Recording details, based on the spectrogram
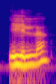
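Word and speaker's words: ils: Il. Il. Notice that the S is completely silent.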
